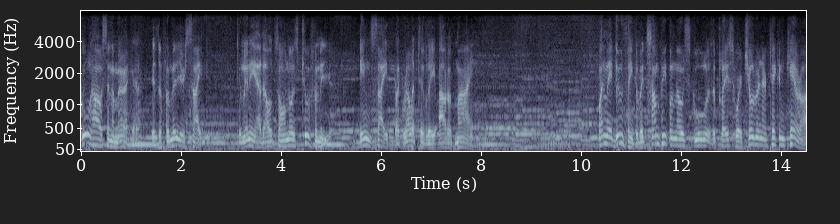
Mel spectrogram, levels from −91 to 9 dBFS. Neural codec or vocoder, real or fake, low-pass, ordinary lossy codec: codec, 16 kHz, 2 kbps, X-Codec, HuBERT features, trained on general audio; fake; 7.2 kHz; Opus, 32 kbps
